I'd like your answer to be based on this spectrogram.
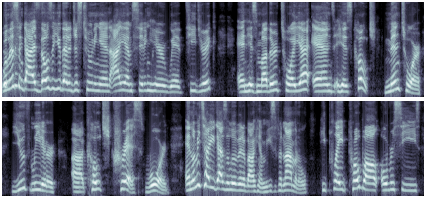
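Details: Adult woman speaking; Normal speech.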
